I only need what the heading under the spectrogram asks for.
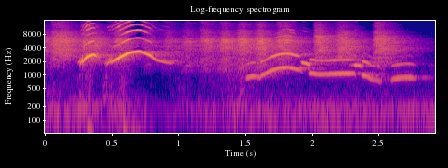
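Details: Pet talking rainbow lorikeet, indoors, mimicking sneezes and speech. Clear whistled notes, first sharply rising then falling arcs, followed by smoother sliding whistles that drop lower, with soft hissy breath sounds.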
